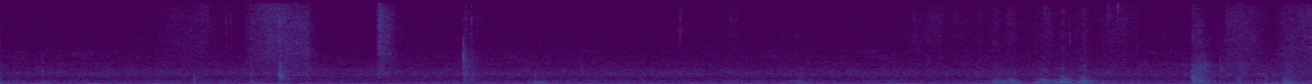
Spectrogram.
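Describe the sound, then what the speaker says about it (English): A pen scratches out notes on paper with faint, scattered ticks and short scribbling strokes over a low, steady room hum. "taking notes for myself"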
